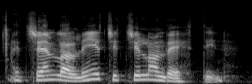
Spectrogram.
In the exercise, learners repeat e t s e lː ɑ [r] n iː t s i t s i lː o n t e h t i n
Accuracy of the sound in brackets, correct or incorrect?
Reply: incorrect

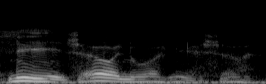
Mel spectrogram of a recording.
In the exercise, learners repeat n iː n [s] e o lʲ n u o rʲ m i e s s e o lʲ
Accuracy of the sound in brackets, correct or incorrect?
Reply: correct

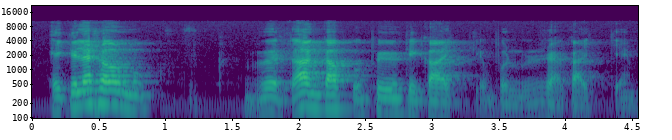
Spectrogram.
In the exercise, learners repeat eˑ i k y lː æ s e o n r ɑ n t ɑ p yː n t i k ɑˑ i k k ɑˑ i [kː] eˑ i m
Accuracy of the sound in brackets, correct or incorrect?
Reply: correct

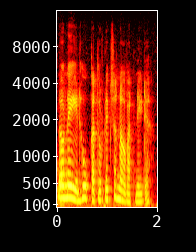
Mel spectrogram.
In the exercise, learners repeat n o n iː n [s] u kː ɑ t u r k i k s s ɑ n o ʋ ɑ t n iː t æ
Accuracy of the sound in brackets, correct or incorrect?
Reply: incorrect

